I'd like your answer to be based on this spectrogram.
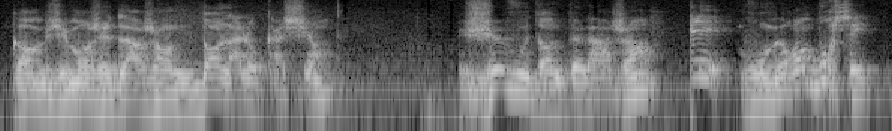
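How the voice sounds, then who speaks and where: A wisecracking cartoon dad. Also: male voice, mid-range voice, big pitch swings, a little slow, fairly bright tone, a little hiss or hum. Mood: wry. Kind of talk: cartoon voice acting.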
